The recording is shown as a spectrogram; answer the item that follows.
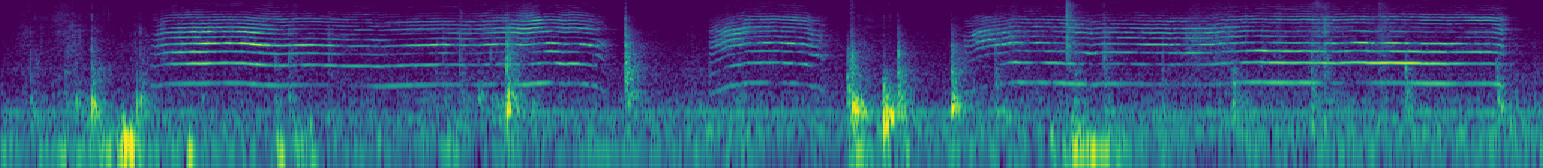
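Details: A domestic cat gives long, drawn-out meows: three steady, tonal calls of about two seconds each, separated by short pauses, with clicks and handling noise in between.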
